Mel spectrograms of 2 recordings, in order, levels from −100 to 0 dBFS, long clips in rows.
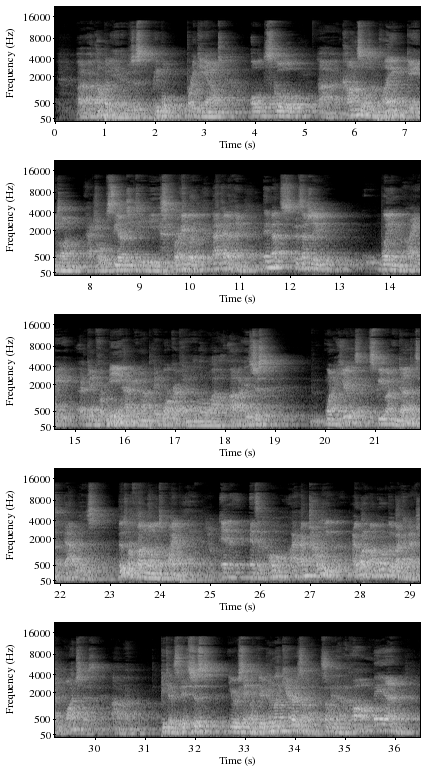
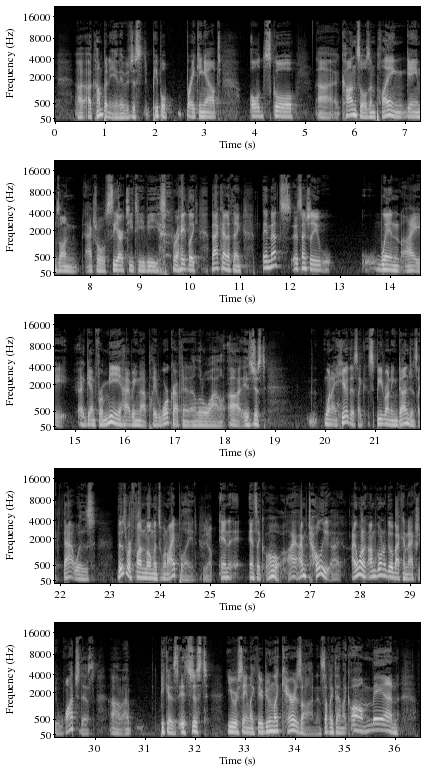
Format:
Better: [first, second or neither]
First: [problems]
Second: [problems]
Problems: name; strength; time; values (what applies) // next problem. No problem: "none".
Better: second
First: off-mic speech; far // room echo; strong; dies away in 1.8 s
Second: none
